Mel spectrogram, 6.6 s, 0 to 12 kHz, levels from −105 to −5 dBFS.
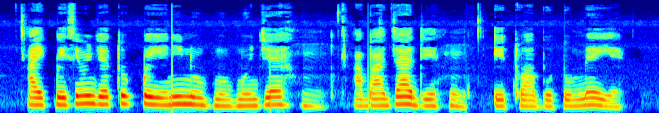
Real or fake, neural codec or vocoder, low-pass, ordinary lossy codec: real; none; 10.8 kHz; MP3, 64 kbps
